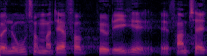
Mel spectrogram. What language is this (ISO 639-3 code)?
dan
